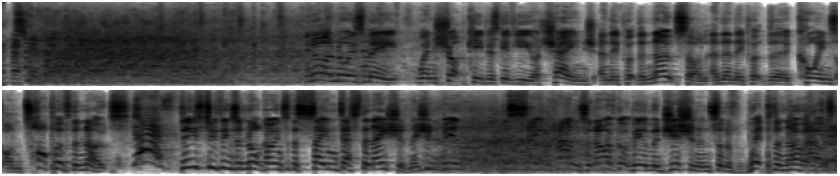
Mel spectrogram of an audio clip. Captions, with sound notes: Yeah. [ Laughter ] -You know what annoys me? When shopkeepers give you your change and they put the notes on, and then they put the coins on top of the notes. -Yes! -These two things are not going to the same destination. They shouldn't be in the same hand. So now I've got to be a magician and sort of whip the note out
